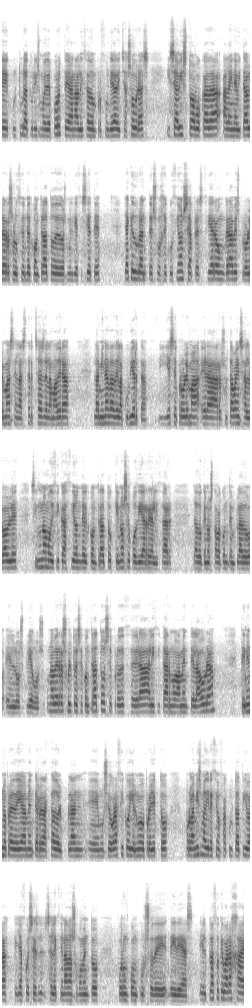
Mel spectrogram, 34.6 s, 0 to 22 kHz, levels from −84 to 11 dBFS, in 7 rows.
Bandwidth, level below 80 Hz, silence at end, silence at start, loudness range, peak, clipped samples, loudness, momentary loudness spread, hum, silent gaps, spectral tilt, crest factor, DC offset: 13 kHz; -70 dBFS; 0 s; 0 s; 3 LU; -4 dBFS; under 0.1%; -21 LUFS; 8 LU; none; none; -3.5 dB/octave; 18 dB; under 0.1%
